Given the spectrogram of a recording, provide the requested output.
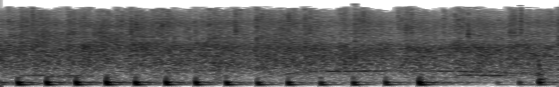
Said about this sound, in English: So we're going to do three more songs before we finish our concert, and we'd like to ask Paul to come and join us. And please, a hand of applause for Paul.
